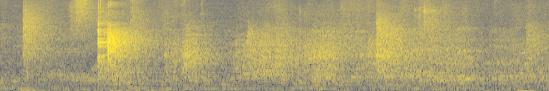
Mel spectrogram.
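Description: Billiard balls clack against each other and roll on the table.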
